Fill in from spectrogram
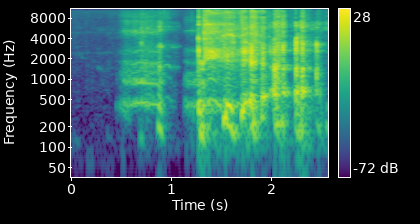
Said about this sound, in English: And that was Pretzels. That was Pretzels the Fulcrum Cat.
